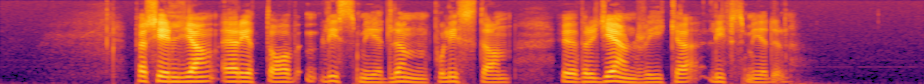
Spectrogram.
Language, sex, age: Swedish, male, 67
